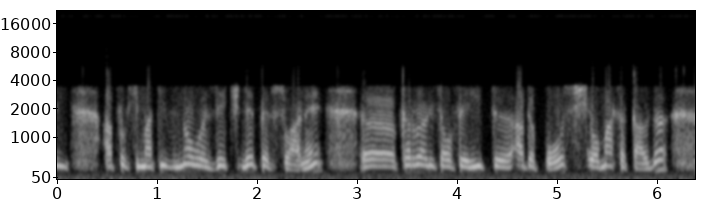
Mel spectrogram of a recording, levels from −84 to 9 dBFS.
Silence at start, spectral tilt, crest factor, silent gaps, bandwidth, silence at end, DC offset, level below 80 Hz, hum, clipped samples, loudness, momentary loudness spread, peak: 0 s; -6 dB/octave; 14 dB; none; 5.4 kHz; 0 s; under 0.1%; -58 dBFS; none; under 0.1%; -22 LUFS; 3 LU; -8 dBFS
